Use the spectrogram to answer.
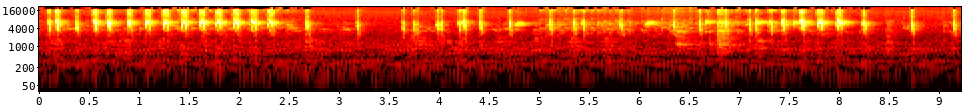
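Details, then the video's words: Young velvet-fronted nuthatch delivering 'tembakan' shots for tutoring birds, Redmi 10 recording: a long rapid chain of about fifteen shrill notes, a pause of scattered ticks and a rasp, then another quick ringing series. "RAMBATAN PARUH MERAH gacor nembak rapat"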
